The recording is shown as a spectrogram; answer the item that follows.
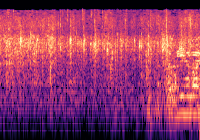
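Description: Beef-mince gola kababs shallow-frying in oil in a non-stick pan, a steady sizzle with fine crackling.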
